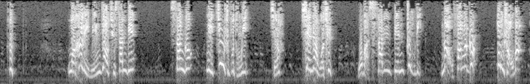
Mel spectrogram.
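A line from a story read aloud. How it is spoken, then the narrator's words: Hasty interruption. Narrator (Chinese): 我爷爷李文莲听这话，急忙插嘴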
